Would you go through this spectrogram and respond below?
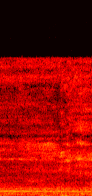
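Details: Compressor nebuliser being demonstrated for a child's cough and cold, turning liquid medicine into mist: steady rough mechanical hum and rasp while running.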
